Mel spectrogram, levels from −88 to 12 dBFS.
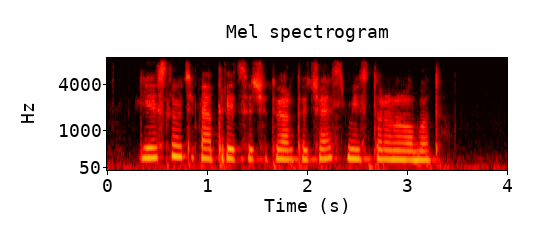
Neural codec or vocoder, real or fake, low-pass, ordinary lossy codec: none; real; 7.2 kHz; Opus, 16 kbps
